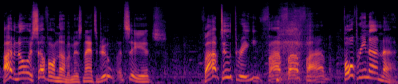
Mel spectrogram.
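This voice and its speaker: An actor playing a folksy, teasing old country shopkeeper with an American Southern accent and a youthful, sprightly manner, in a video game. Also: male voice, high voice, wildly swooping pitch, a little slow, vocal fry, a bit bright, faint music behind, exaggerated voice. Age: older. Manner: youthful, spry elder, folksy and playful. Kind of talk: video game character dialogue.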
